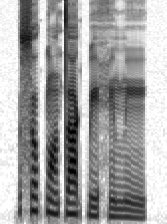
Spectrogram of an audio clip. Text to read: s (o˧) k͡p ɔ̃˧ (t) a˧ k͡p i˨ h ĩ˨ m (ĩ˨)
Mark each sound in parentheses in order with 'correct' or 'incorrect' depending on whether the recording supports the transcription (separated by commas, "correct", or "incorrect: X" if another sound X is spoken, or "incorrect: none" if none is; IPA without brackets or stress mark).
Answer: incorrect: o˦, correct, correct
